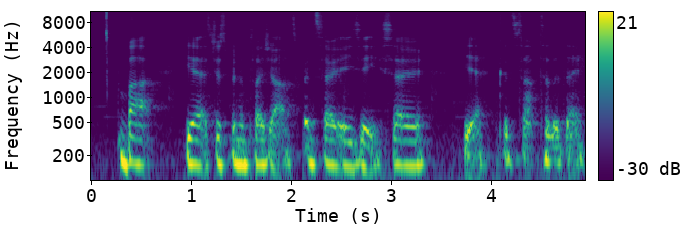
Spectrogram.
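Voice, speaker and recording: Over music in the background, a woman with an Australian accent speaks fairly quickly in a very deep, low pitch with monotone, flat intonation. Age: 20s. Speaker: dancer and dance teacher. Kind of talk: interview. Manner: casual, hesitant with many fillers.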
